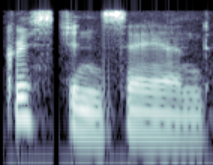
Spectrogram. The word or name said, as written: Kristiansand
